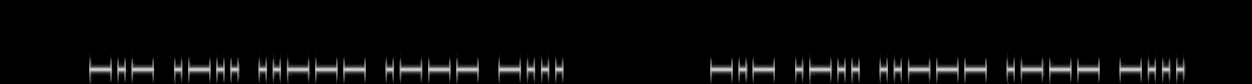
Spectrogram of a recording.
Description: Morse code, heard as a keyed tone, about 17 wpm, 700 Hz. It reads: KL2JB KL2JB
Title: USA Call Signs - 5 Characters - Repeated 3x - 17wpm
